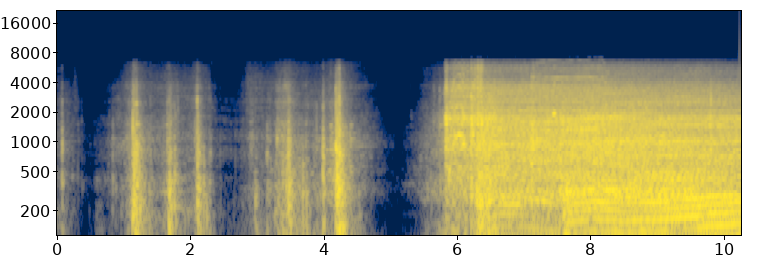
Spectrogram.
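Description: A few short knocks and thumps as a car door is handled and shut, then about six seconds in an SUV's engine starts abruptly and runs steadily.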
